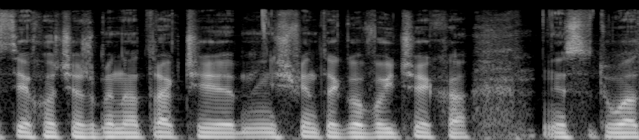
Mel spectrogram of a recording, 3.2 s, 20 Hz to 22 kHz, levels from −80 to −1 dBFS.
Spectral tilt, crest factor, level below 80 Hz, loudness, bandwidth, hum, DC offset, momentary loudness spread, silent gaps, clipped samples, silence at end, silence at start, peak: -5 dB/octave; 14 dB; -50 dBFS; -19 LUFS; 17 kHz; none; under 0.1%; 5 LU; none; under 0.1%; 0 s; 0 s; -4 dBFS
